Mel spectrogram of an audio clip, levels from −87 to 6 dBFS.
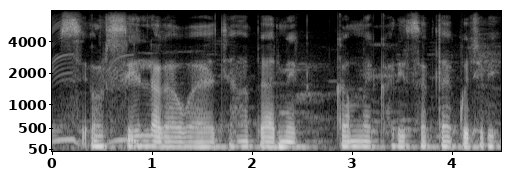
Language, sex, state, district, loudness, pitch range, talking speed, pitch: Hindi, male, Madhya Pradesh, Bhopal, -18 LUFS, 100-110 Hz, 215 wpm, 105 Hz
